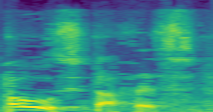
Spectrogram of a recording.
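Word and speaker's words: post office: Post-office, divide o post e o ST bate com o seu office. Post-office.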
